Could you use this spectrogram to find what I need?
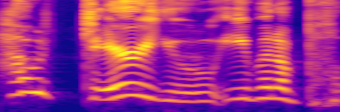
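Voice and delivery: sounding very offended. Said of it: "She was, like, so offended".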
